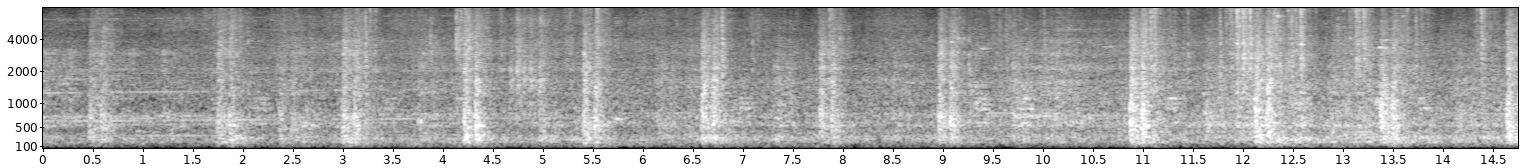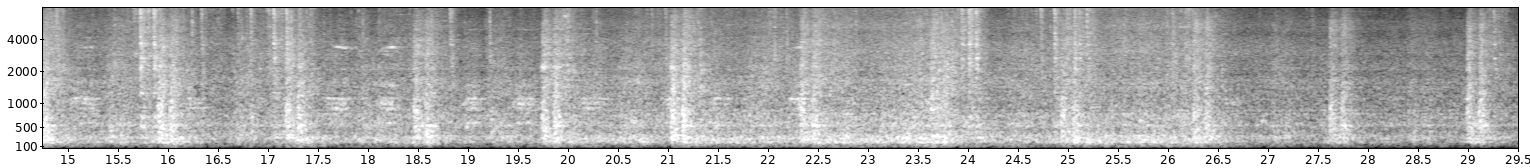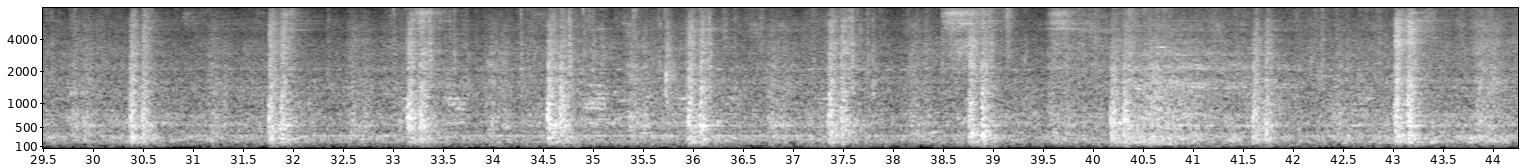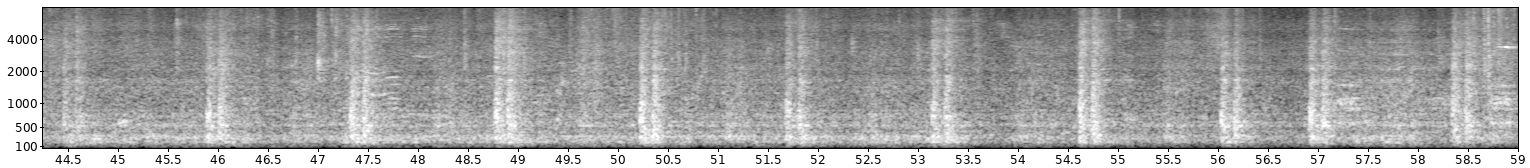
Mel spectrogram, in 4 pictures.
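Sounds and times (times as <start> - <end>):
train wheels rumbling on rail: 0.0 - 59.0
clickety-clack over rail joints: 0.4 - 0.8, 1.5 - 59.0.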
